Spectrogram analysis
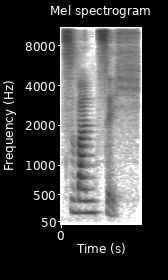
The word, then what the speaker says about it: zwanzig: And last one, e g typically at the end of the word make the sound ich, for example, zwanzig.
